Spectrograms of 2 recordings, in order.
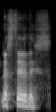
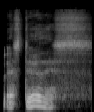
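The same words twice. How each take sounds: First: It is said in a normal speaking voice. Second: It is said in a put-on character voice. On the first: It belongs to the intended character. The speaker calls it right. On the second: It belongs to a different character. The speaker calls it wrong.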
